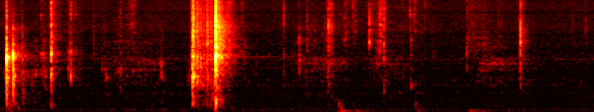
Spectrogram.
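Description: A handheld balloon-shaped paper punch pressing through glitter paper for card making: a few sharp close-up mechanical clicks, with one loud crunching double snap midway and light paper rustles between, no voices.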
